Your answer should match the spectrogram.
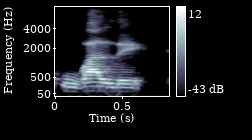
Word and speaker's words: Uvalde: Vamos a seguir platicando de todo lo que ha estado sucediendo en, en, ah, ah, en Texas, um, en Uvalde o Ubalde, como se pronuncia en español, pues es, una, es, un apellido en español.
